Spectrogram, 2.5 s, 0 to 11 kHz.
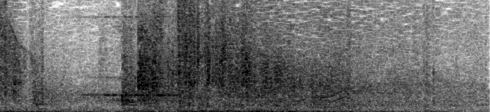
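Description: A tank cannon fires in World of Tanks, a heavy, booming shot on a T-127 that rolls into a sustained low rumble of battle noise, loud and close.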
